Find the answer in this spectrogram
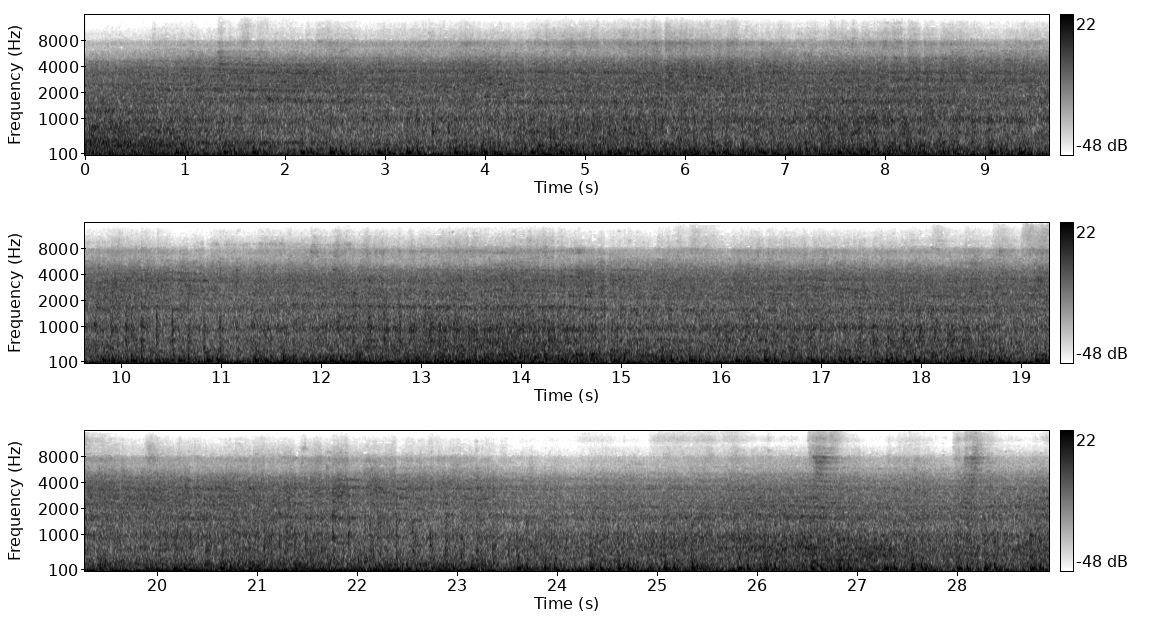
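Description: Freight train wagons rolling past close by: a steady, loud rumble and clickety-clack of steel wheels on the rails.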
